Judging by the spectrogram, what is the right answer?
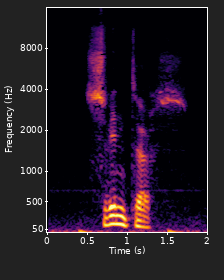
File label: "s winters", Dutch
